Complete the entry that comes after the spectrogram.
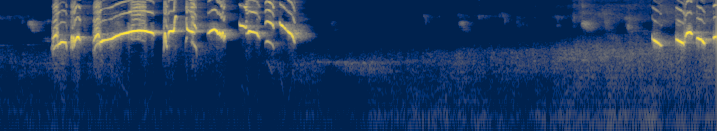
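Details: Masteran song of the kacer, or Oriental magpie-robin. A lively phrase of choppy chirps and a long arching whistle, then a pause of about three seconds before another rapid chirping phrase begins.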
